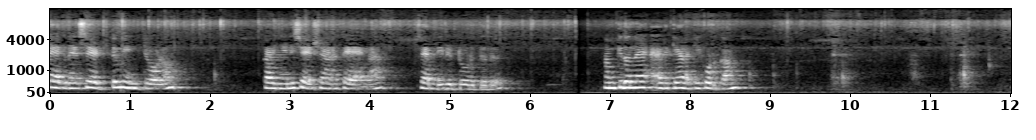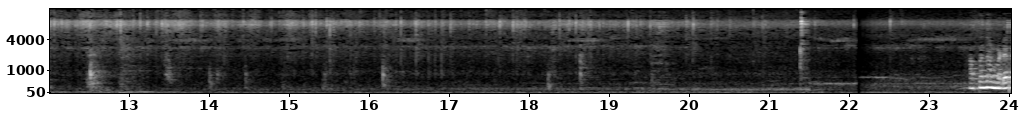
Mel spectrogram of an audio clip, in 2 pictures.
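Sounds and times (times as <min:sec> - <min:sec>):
food sizzling in a pan: 0:00.0 - 0:24.0
wooden spatula scraping a pan: 0:08.2 - 0:20.0.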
